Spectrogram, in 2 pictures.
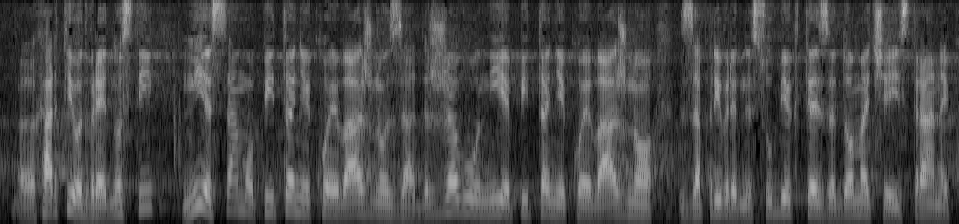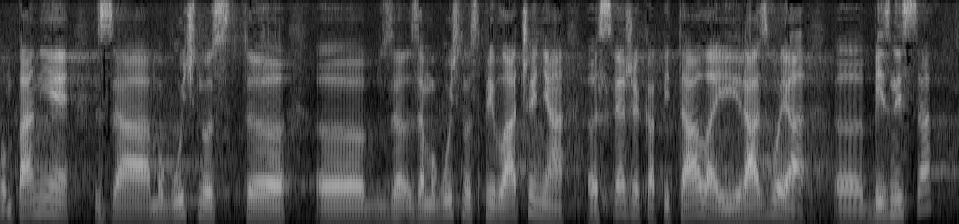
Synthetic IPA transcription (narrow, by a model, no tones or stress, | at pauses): xaɾt̪io̞d̪ʋɾeːd̪no̞st̪i | nije̞samo̞piːt̪aɲe̞kʰo̞eeʋaːʒno̞zad̪r̩ʒaʋunije̞piːt̪aɲe̞ko̞jeʋaːʒno̞ | zapɾiʋɾe̞d̪ne̞subje̞kt̪e̞zad̪o̞mat͡ɕe̞ist̪ɾaːne̞ko̞mpanije̞ | zamo̞ɡuːt͡ɕnost̪ | azamo̞ɡuːt͡ɕnost̪̚pɾiʋlˠaːt͡ʃe̞ɲa | sʋeʒe̞kapit̪aːlˠaiɾaːzʋo̞ja | biznisa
